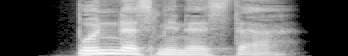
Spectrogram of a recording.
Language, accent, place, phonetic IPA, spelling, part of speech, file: German, Germany, Berlin, [ˈbʊndəsmiˌnɪstɐ], Bundesminister, noun, De-Bundesminister.ogg
- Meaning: federal minister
